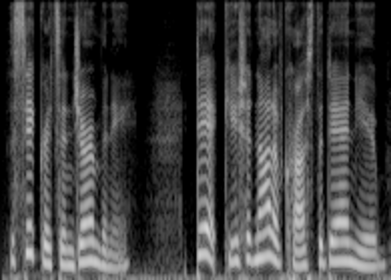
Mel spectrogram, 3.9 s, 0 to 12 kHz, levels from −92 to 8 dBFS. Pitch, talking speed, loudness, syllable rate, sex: 220 Hz, 185 wpm, -18 LUFS, 5.7 syllables/s, female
